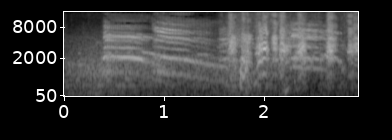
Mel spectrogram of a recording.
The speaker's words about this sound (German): Habt ihr es erkannt? Genau, es geht um Möwen. Im Urlaub am Meer habt ihr bestimmt auch schon welche kennengelernt, die großen weißen Vögel mit dem gelben Schnabel und ziemlich großen Schwimmflossenfüßen.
